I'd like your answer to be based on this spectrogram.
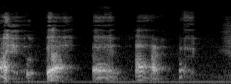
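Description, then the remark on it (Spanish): A series of five loud, harsh coughs in quick succession, each a sharp burst with brief pauses between, with no talking over them. “Así que se decidió toser y toseó pero bien fuerte el soldadito.”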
